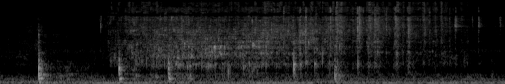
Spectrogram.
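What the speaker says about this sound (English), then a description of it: "Now, I'm going to pour the rice in with its liquid." Rice and its cooking liquid poured into a pot for Palestinian makhloobah, a steady close splashing pour of water with a few bright drips and knocks, lasting several seconds without talk.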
